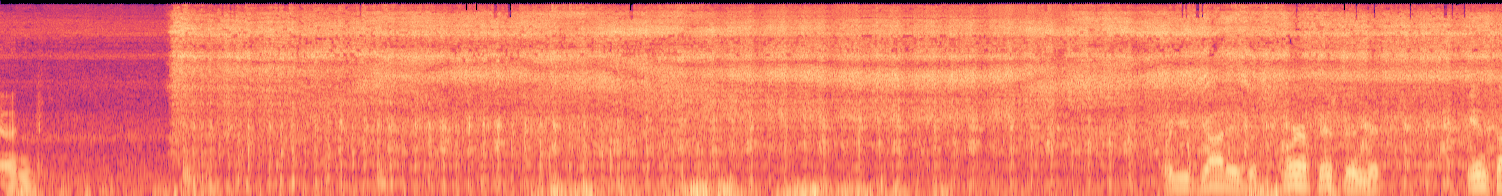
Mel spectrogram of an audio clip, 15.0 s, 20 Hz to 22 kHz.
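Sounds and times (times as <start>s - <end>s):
steam engine exhaust hiss and chuffing: 0.6s - 15.0s.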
